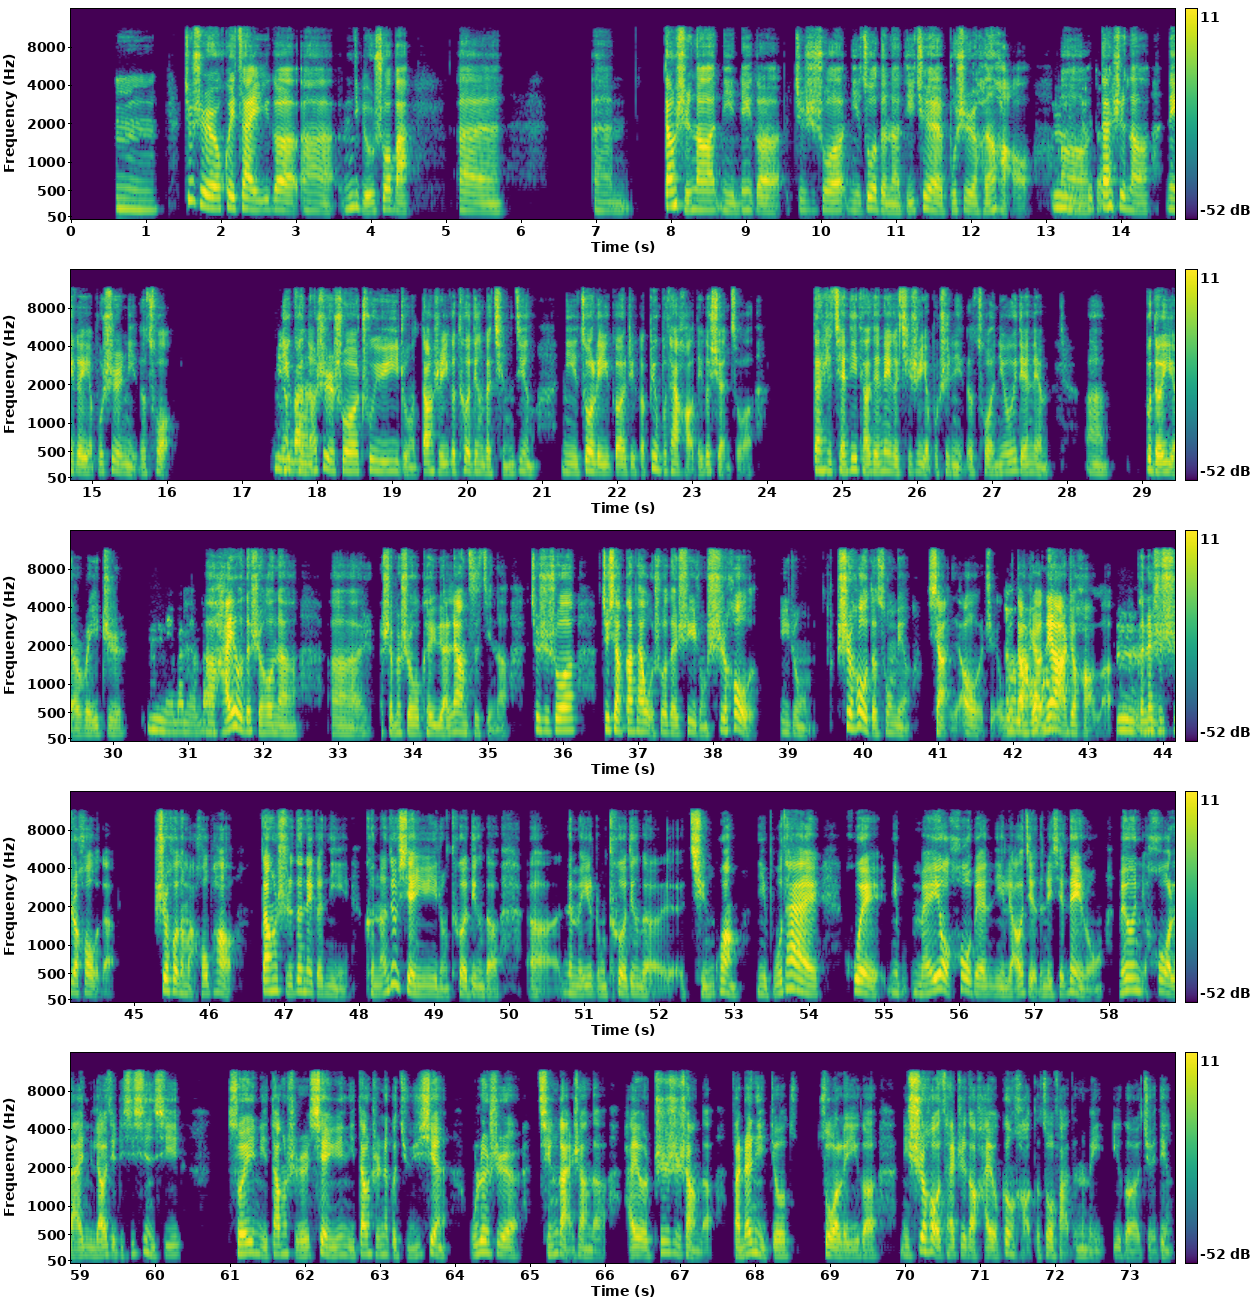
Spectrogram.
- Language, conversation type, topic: Chinese, podcast, 什么时候该反思，什么时候该原谅自己？
- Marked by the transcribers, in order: other background noise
